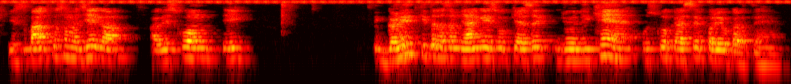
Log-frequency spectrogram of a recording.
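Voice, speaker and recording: A male teacher giving a classroom lesson, talking slowly and repeating himself, often asking questions that prompt his students to answer and take notes. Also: sits high. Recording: echoey room.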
